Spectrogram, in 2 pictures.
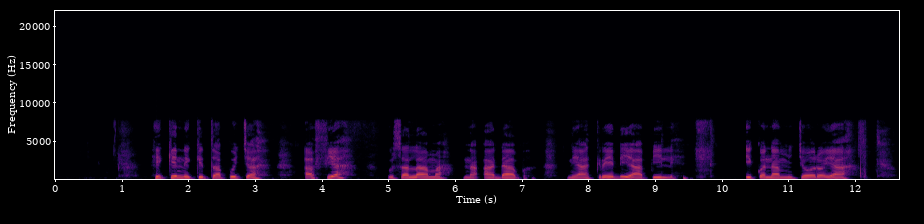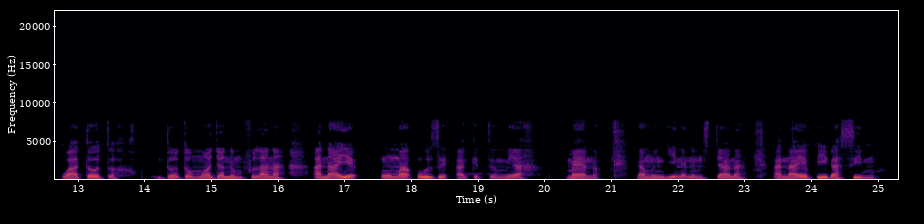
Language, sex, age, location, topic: Swahili, male, 18-24, Nakuru, education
